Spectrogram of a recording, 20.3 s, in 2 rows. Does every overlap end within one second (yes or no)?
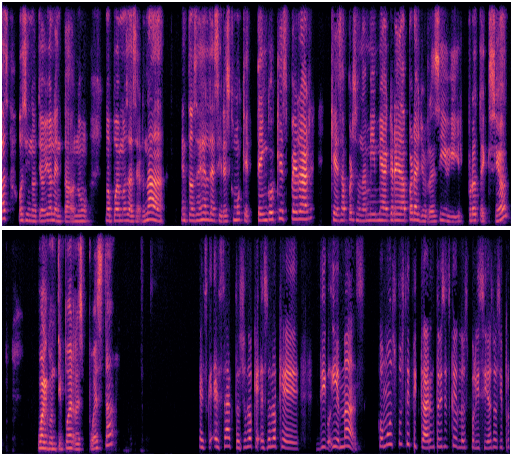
yes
